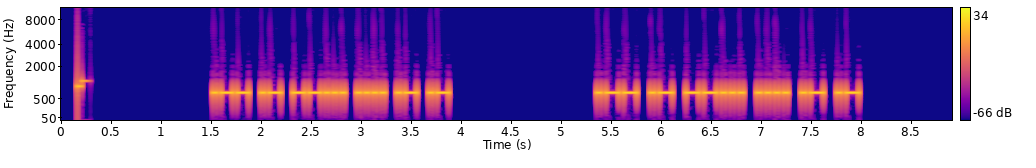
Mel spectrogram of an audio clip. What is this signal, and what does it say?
Morse code, heard as a keyed tone, about 29 wpm, 700 Hz. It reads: WA7HAA WA7HAA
